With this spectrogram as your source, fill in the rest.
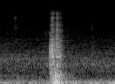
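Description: Button-operated power window on a 2018-2021 Honda Accord with the 1.5 engine, heard as one short, brief whir of motor movement rising out of a quiet cabin hum, with no voices over it.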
